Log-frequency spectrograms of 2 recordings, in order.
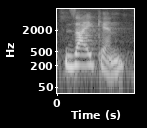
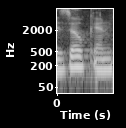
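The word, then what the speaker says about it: Ziken: Zikin is how I remember it. I pronounced it incorrectly. Zilken cuz there's no L.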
